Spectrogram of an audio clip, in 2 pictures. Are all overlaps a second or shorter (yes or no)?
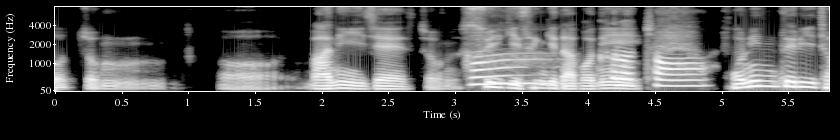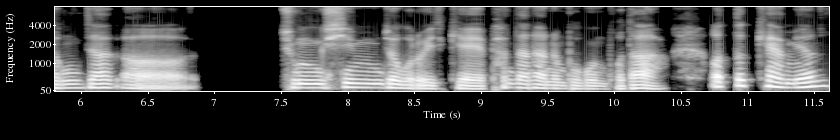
no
